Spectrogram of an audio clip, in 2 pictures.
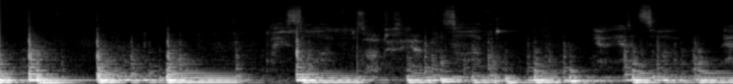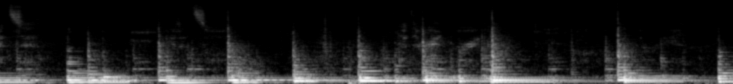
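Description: Live music: a plucked string instrument playing low notes, struck roughly once a second and left to ring, with light taps on small lollipop-style hand drums.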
